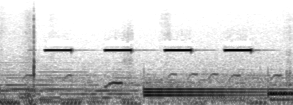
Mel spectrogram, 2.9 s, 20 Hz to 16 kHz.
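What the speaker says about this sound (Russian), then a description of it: "Причем на задней передаче есть зуммер." Reverse gear buzzer of an Isuzu NQR 90 refrigerated box truck with a six-speed manual gearbox: four evenly spaced high-pitched beeps over a steady idling engine hum.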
